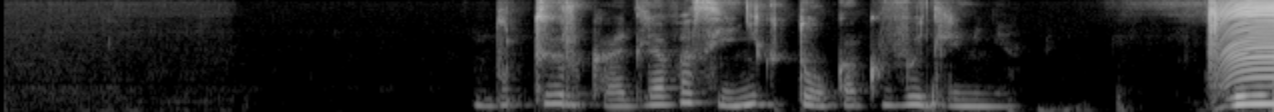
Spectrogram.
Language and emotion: Russian, angry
